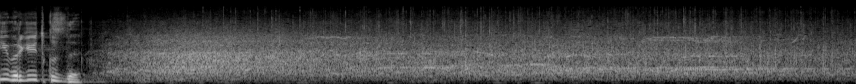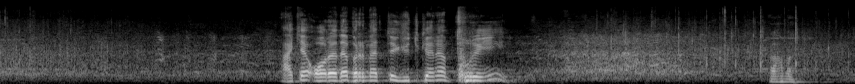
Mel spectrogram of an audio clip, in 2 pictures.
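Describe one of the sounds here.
A large audience laughs and applauds in a large hall.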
